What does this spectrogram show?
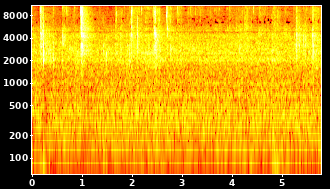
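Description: Close-miked mukbang eating sounds: a person chewing chicken adobo and rice eaten by hand, with sharp wet mouth clicks and smacks at irregular moments over a steady low hum.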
